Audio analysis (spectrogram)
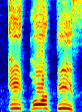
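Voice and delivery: loud, high, drawn-out command; mock slogan shout. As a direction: holler each word like a slogan.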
